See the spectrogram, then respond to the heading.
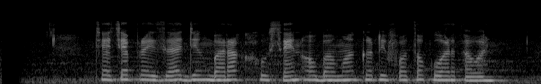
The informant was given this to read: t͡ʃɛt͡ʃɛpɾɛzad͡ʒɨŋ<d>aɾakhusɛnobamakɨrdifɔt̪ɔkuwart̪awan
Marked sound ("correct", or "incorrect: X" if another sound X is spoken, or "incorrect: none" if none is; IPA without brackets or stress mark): incorrect: b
